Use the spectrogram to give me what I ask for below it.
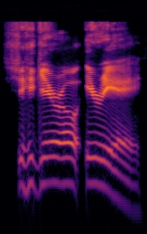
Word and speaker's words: Shigehiro Irie: How do you pronounce this gentleman's name? Shigehiro Irie.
